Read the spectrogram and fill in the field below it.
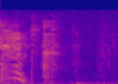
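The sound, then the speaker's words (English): A sledge and crowbar at work ripping a couple of rails from a railroad right-of-way: a ringing metallic clang that bends downward, then two sharp clanking strikes in quick succession, fading to near quiet. No one speaks. “as our story opens, are at work with sledge and crowbar ripping a couple of rails from the railroad right-of-way.”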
